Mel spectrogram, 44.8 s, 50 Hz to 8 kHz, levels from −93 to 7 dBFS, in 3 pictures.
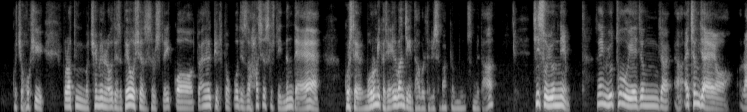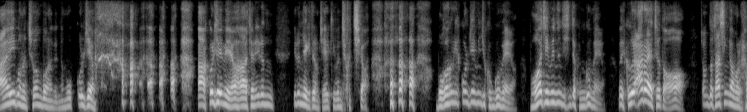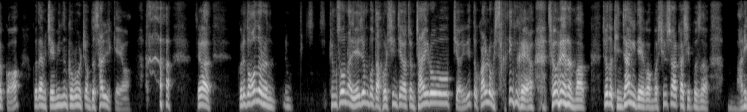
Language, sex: Korean, male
